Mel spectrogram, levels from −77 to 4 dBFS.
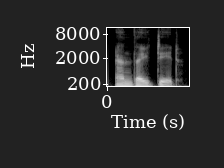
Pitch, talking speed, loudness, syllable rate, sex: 95 Hz, 215 wpm, -16 LUFS, 4.7 syllables/s, male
